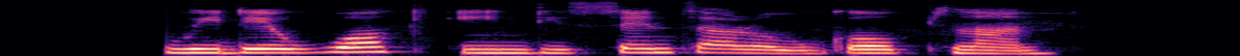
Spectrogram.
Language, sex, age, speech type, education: Nigerian Pidgin, female, 15-29, spontaneous, tertiary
